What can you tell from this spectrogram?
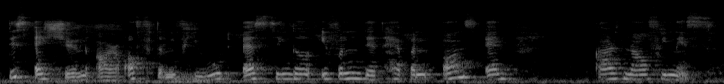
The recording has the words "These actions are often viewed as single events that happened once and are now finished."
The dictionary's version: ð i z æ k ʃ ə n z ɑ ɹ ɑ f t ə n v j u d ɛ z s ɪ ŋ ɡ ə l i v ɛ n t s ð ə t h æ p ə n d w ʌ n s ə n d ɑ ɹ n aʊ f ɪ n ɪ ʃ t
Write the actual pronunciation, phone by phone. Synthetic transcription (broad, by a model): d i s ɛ k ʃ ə n ɑ ɹ ɑ f t ə n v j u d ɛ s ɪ ŋ ɡ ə l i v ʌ n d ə t h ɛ p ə n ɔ n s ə n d ɑ ɹ n aʊ f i n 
